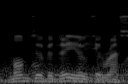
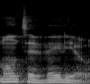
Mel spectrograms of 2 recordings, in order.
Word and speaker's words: Montevideo: but things like multi multi videos what Montevideo I believe is how you pronounce it something like that like I'm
